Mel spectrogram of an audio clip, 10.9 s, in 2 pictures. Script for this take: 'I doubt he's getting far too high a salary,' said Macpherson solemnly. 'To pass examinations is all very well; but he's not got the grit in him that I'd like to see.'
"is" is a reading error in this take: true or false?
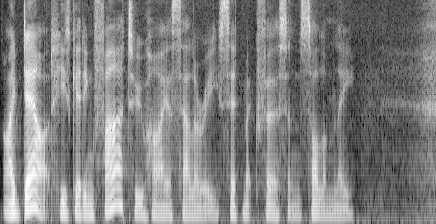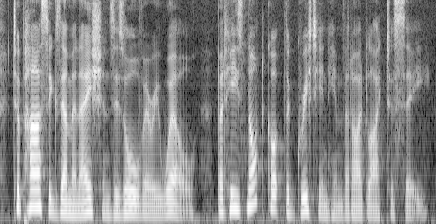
false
